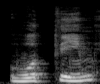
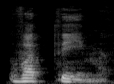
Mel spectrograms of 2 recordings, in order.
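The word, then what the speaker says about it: בתים: In all these cases, it is not Votim, it is Vatim. Vatim is not Votim. This is not Qamats qatan.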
